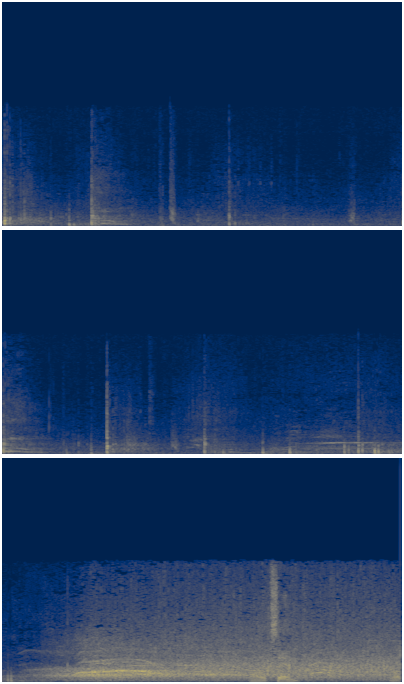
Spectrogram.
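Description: Grass-court tennis rally: racket strikes on the ball about once a second, some with a player's grunt. After about eight seconds the rally ends on a winning passing shot and the crowd breaks into loud cheering and applause.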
